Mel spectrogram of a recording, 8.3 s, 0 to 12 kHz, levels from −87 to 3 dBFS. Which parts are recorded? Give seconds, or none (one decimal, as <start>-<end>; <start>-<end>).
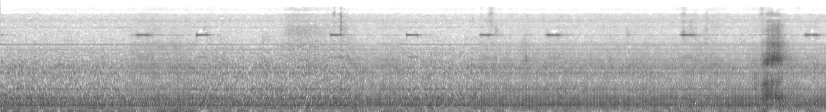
0.0-1.3; 1.9-3.5; 4.0-4.8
